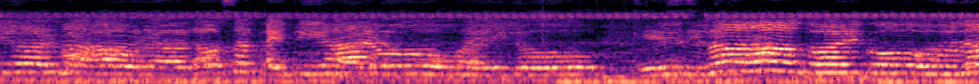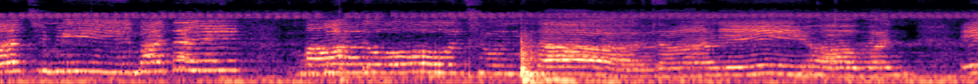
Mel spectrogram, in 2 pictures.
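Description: A girl and young women singing a Bhailo song together for Tihar, with several voices in unison. One sharp knock about three-quarters of the way through.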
